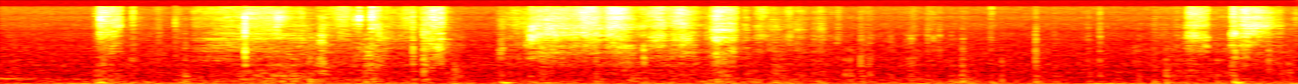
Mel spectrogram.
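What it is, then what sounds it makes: Origami paper being folded. A single pink square sheet of origami paper on a table is folded by fingertips that rub along its creases. Soft, dry crinkles and bright papery swishes come in quick, uneven bursts over a low, steady hum. The sound stays quiet and close throughout.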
